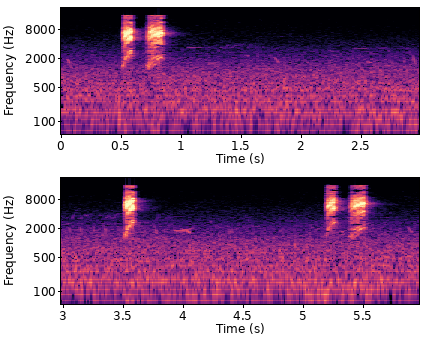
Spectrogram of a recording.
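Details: Blue-mantled crested flycatcher calling: short, harsh, high-pitched rasping notes, mostly in doubled pairs, with a pair, a single note and another pair spread across six seconds over a quiet, faintly hissing background.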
